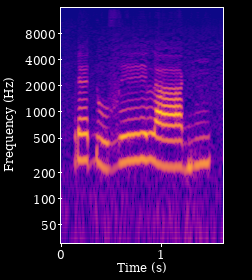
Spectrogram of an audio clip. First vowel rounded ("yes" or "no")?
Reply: no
